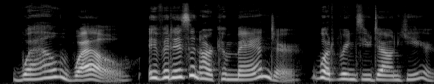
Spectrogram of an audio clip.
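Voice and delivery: seductive, teasing, sexy and flirty voice. In an improvised scene, greeting the commander, in a sexy flirty voice. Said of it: "i'm gonna do a sexy voice".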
